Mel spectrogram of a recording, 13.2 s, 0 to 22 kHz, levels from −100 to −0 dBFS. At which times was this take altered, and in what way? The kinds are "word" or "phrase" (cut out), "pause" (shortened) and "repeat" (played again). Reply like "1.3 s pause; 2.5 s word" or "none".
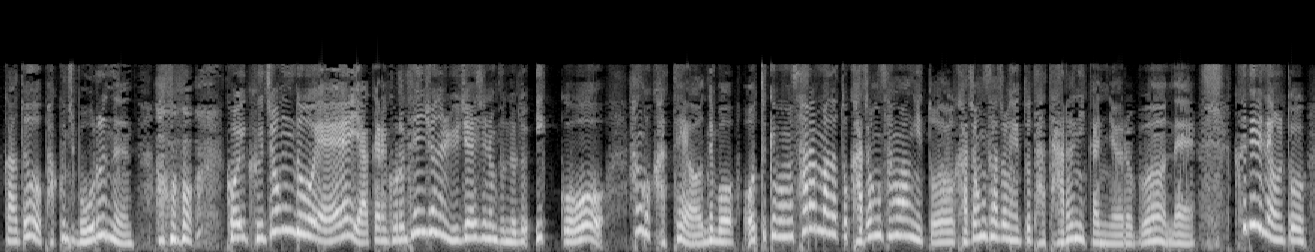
7.4 s pause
